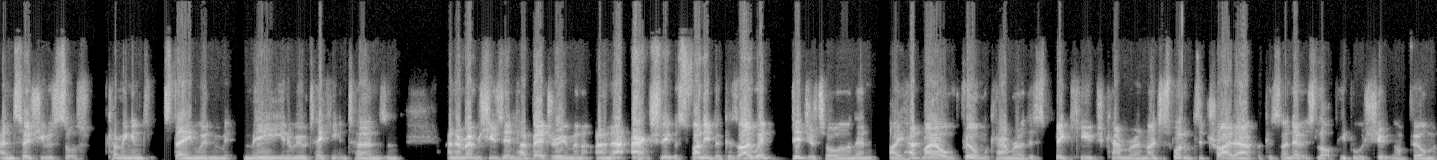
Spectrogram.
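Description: A man with a southern English accent, medium pitch, fairly even intonation and a very fast pace. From Devon, south-west England. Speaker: portrait photographer. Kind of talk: interview conversation. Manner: halting, many fillers.

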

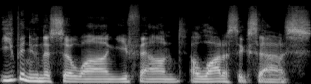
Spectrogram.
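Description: In a very clean recording with a silent background, a man with an American accent has an ordinary speaking voice at medium pitch and a moderate pace. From North Carolina, Boone (mountains). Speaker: podcast host. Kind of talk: interview.

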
